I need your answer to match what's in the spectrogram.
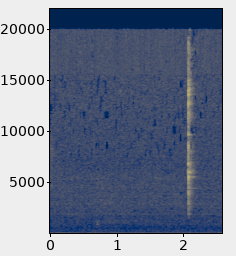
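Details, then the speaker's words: Dick Smith Q-1760 bench power supply after repair and new capacitors: one crisp click in a quiet room as the voltage is turned back down from about 30 V; the changeover relay drops out cleanly, working normally. "Hear the relay click off and we can go all the way down to the low end voltage and it doesn't do anything weird."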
